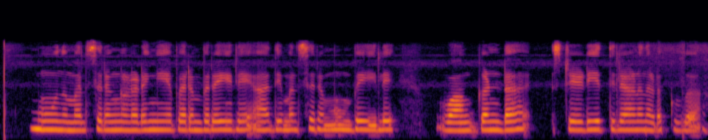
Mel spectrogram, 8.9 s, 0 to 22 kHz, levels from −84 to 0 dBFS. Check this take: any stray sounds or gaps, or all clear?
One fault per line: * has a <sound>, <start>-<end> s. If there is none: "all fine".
all fine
